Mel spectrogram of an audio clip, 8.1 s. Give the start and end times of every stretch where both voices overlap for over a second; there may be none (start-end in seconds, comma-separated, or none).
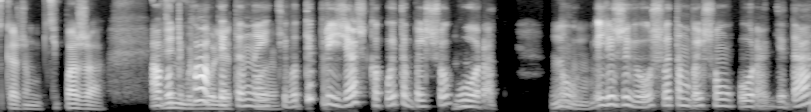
1.6-2.8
